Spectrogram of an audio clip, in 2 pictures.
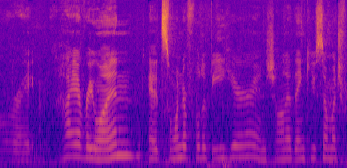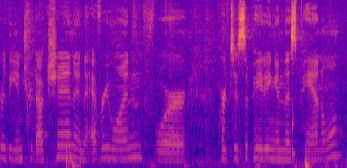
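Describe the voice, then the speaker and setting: A quiet woman speaks at a moderate pace with a fairly high pitch and ordinary pitch variation, her loudness swinging widely over music in the background. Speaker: whistleblower and nonprofit founder. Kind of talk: opening remarks. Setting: live event with audience.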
